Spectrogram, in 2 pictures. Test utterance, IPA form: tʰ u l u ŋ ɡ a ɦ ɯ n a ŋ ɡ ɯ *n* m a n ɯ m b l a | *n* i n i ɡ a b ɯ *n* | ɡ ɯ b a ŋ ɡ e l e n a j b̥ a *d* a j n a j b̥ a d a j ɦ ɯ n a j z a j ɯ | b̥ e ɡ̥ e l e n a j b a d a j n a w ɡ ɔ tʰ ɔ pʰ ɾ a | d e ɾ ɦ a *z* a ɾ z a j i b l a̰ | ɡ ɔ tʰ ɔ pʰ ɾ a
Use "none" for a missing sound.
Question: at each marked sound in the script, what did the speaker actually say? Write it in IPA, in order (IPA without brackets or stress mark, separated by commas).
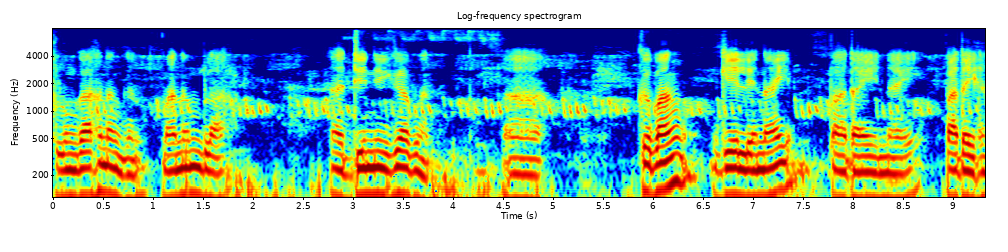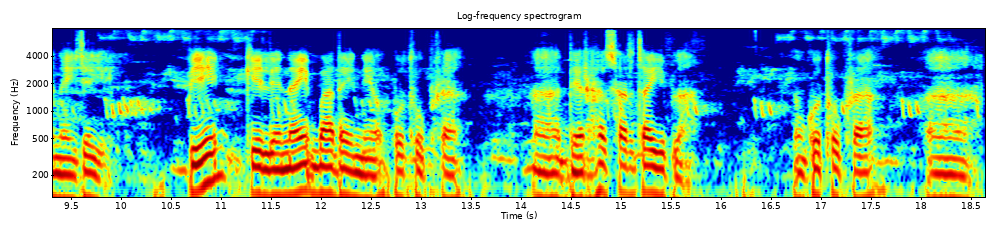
n, d, n, d, s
